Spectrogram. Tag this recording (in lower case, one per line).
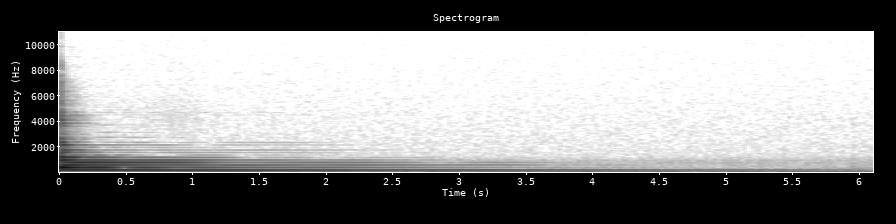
musical instrument
music
bowed string instrument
